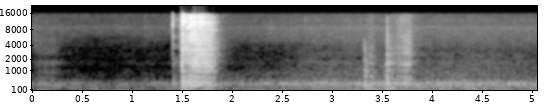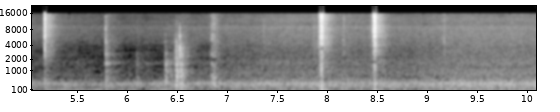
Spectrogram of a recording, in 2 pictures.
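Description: Scissors cutting the crochet thread in one short snip about a second and a half in, followed by several sharp, small clicks of the tools being handled.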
